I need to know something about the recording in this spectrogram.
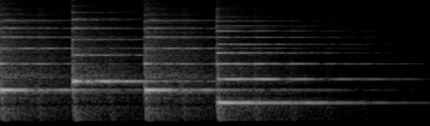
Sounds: Musical instrument, Music, Piano, Keyboard (musical)

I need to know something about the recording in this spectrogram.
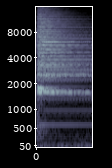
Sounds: Gong, Music, Musical instrument, Percussion

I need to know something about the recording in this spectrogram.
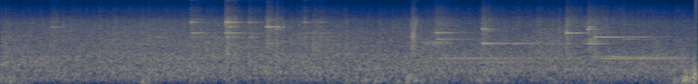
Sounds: Wind, Wind chime, Chime, Bell

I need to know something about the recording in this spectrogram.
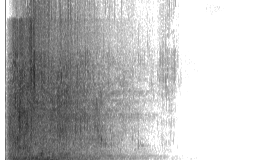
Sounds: Gurgling, Water

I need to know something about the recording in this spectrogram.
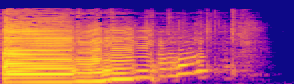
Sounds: Wind instrument, Music, Musical instrument

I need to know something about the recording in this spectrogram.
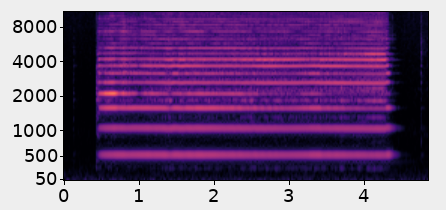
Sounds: Bowed string instrument, Music, Musical instrument

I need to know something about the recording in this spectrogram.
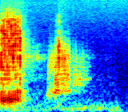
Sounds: Fart

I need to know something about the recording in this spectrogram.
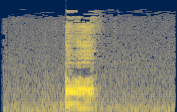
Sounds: Fart

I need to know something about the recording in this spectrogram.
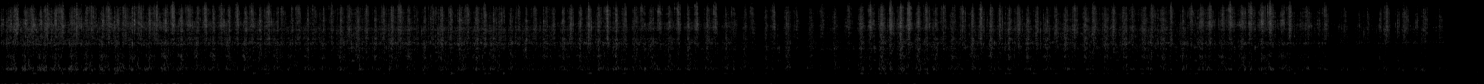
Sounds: Music, Musical instrument, Rattle (instrument), Percussion

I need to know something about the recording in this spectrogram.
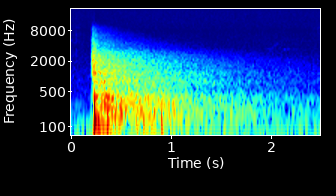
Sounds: Gunshot, Explosion

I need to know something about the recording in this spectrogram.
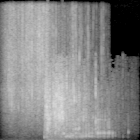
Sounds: Splash, Liquid

